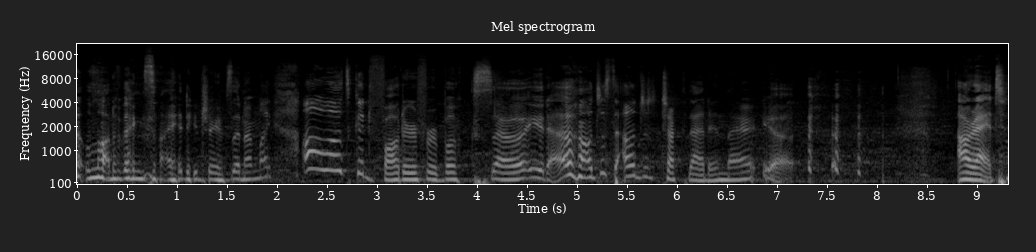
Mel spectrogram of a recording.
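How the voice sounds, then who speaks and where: Lively intonation at a fairly slow pace, with an American accent, over noticeable background noise. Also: woman, medium pitch for a woman. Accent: American, despite being a Kiwi. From US Northeast (Connecticut). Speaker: fantasy author. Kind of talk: live panel conversation. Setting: stage with audience.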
